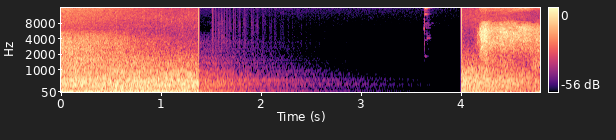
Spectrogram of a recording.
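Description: Missile striking an aircraft in the Project Wingman flight combat game: a loud broadband blast that fades away over about two seconds into near silence, then a sudden burst of roaring noise returns.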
